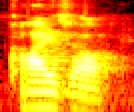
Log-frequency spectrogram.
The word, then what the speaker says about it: Caesar: Julius Caesar which might have been pronounced Julius Kaiser in Latin times after Soledad other generals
